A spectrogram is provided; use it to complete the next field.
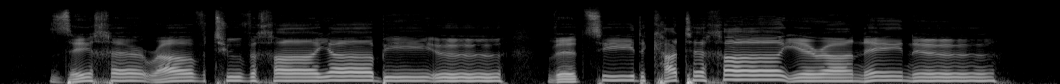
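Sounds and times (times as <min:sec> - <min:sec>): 
prayer chanting: 0:00.5 - 0:10.0.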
